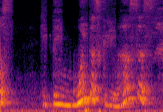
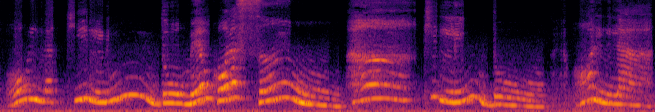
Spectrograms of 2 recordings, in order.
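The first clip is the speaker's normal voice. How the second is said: slow, high, drawn-out cooing; slow cooing wonder; 4 semitones higher, 3 dB louder, much slower than usual. Acted. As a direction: coo over it like a treasure. Crooning over a heart.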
